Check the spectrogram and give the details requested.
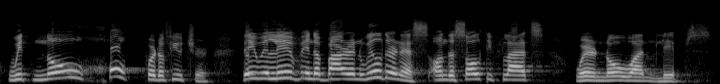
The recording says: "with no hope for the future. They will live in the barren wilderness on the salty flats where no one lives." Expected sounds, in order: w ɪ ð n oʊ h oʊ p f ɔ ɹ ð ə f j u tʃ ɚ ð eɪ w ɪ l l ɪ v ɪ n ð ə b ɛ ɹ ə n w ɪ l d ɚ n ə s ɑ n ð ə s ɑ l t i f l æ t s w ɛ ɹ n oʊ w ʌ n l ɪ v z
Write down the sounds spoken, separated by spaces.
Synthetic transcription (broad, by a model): w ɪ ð n oʊ h oʊ p f ɔ ɹ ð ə f j u tʃ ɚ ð eɪ w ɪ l l ɪ v ɪ n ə b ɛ ɹ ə n w ɪ l d ɚ n ə s ɑ n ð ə s ɑ l t i f l æ t s w ɛ ɹ n oʊ w ʌ n l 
